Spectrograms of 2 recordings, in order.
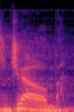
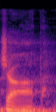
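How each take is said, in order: First: The vowel is long, rhyming with robe. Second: The vowel is short, rhyming with rob. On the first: The speaker calls it right. "whose name was Job" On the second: The speaker calls it wrong. "not Job"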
